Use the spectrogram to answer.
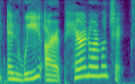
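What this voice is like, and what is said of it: Very slow, drawn-out delivery. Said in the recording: “I feel like you were doing that in slow-mo.”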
